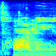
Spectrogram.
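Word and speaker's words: Taney: obviously Chief Justice tani in dred scott it's pronounced tawny it's spelled Tammy don't ask me why but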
